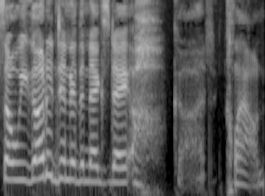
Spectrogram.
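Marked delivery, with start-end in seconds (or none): 1.3-2.6 breathy unvoiced groan; whispering. Real, not acted. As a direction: sigh it under your breath. Unvoiced exasperated aside.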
